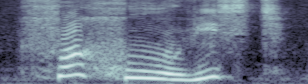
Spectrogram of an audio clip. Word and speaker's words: фаховість: Також фаховість, абстрактний іменник, прислівник фахово. Отже, необхідно запам'ятати ці однокореневі слова в такому порядку: фахово з наголосом на першому складі. Фаховість - другий наголошений склад, фаховий наголос на закінченні, тобто на третьому складі.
